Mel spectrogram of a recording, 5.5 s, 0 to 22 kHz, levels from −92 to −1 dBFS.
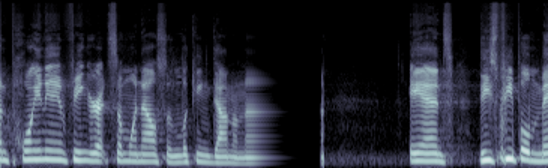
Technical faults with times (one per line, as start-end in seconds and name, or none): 2.47-3.25 long network dropout
3.32-4.39 jitter buffer speed-up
